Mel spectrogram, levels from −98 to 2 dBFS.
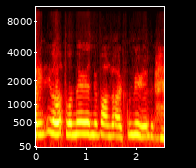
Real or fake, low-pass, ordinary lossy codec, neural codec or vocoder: fake; 9.9 kHz; none; codec, 16 kHz in and 24 kHz out, 0.8 kbps, FocalCodec, streaming, 65536 codes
